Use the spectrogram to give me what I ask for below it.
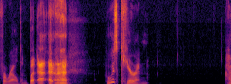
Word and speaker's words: Ferelden: because of her affection for the hero of Faldrin, and her friends like Leliana. It's pronounced Ferelden, but who is Kieran?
